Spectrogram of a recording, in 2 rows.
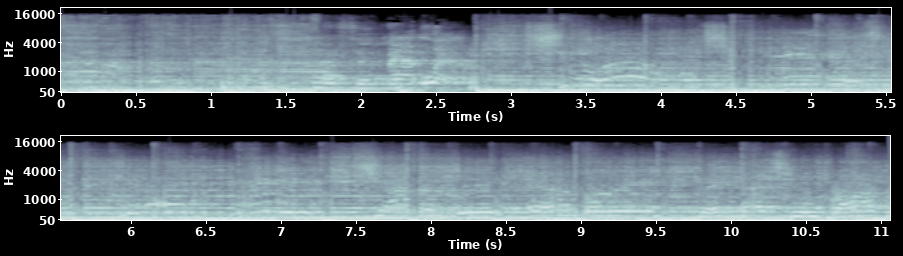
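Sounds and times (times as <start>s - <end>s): bass line: 0.0s - 11.0s
person singing: 0.0s - 11.0s.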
